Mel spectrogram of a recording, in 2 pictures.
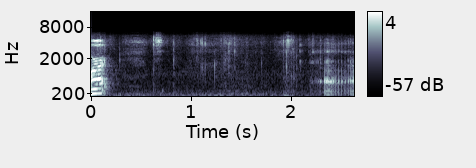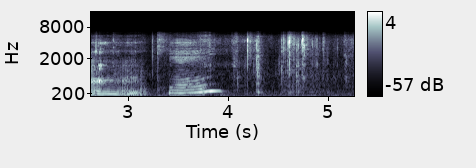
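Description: A plastic sleeve crinkles and rustles as hands handle it.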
